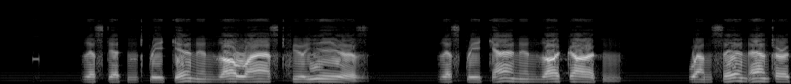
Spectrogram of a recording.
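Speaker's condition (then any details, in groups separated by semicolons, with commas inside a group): Athetoid cerebral palsy; birth oxygen loss over an hour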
